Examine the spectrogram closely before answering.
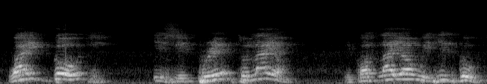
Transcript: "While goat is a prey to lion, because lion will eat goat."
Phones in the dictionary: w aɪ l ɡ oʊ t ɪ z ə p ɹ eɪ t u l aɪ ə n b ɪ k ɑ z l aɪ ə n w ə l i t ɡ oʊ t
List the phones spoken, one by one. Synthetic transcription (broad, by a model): w aɪ ɡ oʊ t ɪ s ə p ɹ eɪ t u l aɪ ə n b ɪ k ɑ s l aɪ ə n w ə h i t ɡ oʊ t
